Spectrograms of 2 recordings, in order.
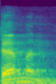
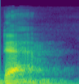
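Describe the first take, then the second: First: The word ends with an added n sound. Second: The word ends on the m sound. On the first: The speaker calls it wrong. "डैमन नहीं" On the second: The speaker calls it right. "ये लिखा है डैम"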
